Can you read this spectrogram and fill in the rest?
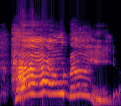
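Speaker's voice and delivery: high, loud southern holler; southern accent. Acted. Reading out a chat greeting, loud southern accent. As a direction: belt it out with a southern twang. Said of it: "said that in a southern accent".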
